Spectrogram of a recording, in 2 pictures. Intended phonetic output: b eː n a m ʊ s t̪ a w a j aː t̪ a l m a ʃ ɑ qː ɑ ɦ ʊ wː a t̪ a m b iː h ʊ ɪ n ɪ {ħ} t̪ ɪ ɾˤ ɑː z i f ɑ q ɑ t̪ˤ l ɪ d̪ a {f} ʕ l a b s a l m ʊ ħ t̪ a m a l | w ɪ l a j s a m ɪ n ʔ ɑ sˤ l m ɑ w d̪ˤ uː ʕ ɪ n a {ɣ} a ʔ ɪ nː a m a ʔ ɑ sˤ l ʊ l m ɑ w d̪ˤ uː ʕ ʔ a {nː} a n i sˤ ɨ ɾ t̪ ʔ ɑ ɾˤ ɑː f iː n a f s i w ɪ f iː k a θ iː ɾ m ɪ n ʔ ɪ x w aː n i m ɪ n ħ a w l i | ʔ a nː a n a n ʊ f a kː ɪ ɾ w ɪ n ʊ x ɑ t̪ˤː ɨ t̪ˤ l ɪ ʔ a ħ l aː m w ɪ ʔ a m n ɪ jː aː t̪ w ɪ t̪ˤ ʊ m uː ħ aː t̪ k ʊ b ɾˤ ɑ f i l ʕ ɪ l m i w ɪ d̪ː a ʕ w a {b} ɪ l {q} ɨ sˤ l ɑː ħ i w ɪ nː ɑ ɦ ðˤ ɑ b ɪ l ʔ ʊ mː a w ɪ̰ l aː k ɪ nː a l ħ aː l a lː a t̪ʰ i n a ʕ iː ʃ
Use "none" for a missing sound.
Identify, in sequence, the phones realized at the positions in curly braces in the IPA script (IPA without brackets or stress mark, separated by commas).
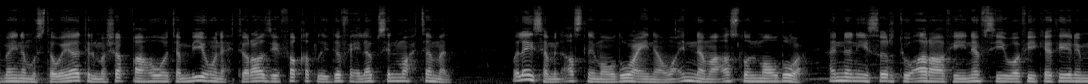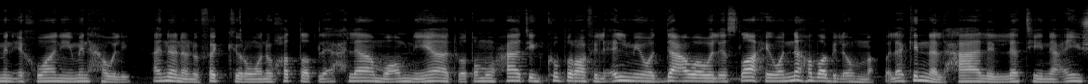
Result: ħ, f, w, nː, w, ʔ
